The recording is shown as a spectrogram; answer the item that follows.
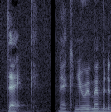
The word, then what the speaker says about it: deque: the start, so that's deque. Looks like de-que, we use it for queues, but it's pronounced 'deck'.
